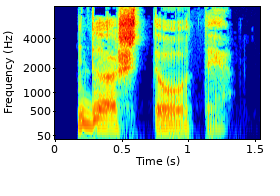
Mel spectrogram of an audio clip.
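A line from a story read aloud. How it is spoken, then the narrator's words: Old woman's light laugh. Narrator (Russian): Старушка легко рассмеялась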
